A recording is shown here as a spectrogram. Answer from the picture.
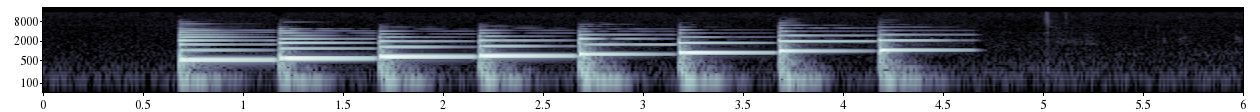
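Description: Software piano in a browser music app playing an ascending C major scale from C4 (middle C) up to C5: eight single notes, one about every half second, each struck and fading, stepping up in pitch.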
